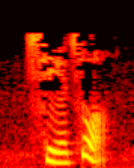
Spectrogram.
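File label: "写作", Mandarin Chinese; hsk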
